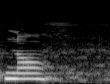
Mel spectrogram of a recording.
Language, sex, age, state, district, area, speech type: Hindi, female, 18-30, Madhya Pradesh, Harda, urban, read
